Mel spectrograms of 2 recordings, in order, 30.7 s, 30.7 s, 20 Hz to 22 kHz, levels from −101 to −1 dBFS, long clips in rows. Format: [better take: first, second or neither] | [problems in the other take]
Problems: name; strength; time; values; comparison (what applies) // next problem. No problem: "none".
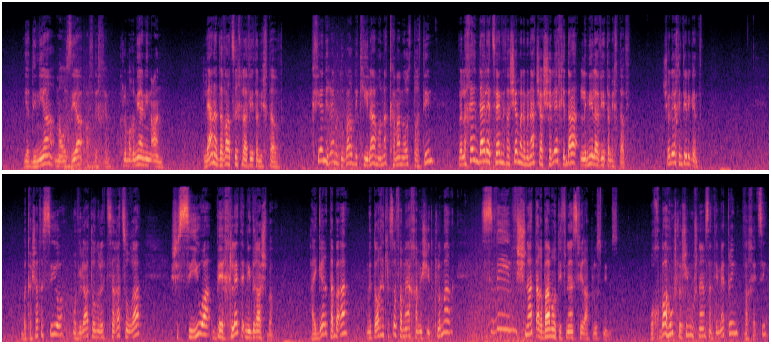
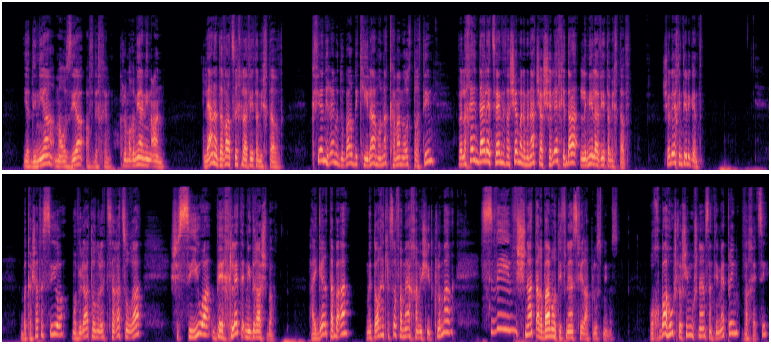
second | wind noise on the microphone; occasional gusts; 20 dB below the speech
